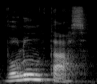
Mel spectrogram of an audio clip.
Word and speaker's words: voluntas: u it's short but it's followed by two consonants in and t and that makes it long pie position which means that it will get the accent so it will become voluntas so multiple syllables we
